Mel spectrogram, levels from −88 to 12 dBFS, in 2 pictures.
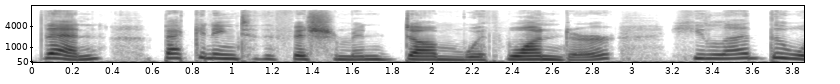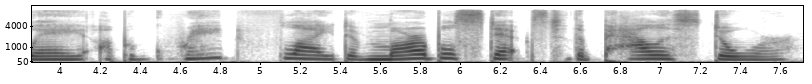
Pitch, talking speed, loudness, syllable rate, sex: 225 Hz, 180 wpm, -19 LUFS, 4.6 syllables/s, female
